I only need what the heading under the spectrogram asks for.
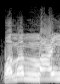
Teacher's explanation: عین کو حلق کے درمیان والے حصے سے ادا کریں گے، حرکات کو بغیر کھینچے ادا کریں گے.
